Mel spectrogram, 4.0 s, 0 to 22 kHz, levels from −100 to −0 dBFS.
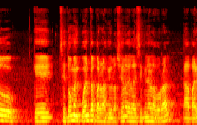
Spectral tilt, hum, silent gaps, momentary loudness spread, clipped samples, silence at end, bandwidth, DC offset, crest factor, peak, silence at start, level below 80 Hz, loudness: -6 dB/octave; none; none; 8 LU; under 0.1%; 0 s; 17 kHz; under 0.1%; 18 dB; -10 dBFS; 0 s; -68 dBFS; -27 LUFS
